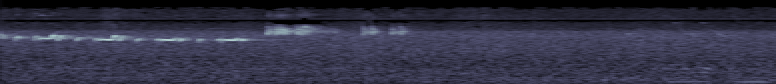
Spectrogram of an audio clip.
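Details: On Mount Migita a male Blue-and-white Flycatcher sings a run of clear, high whistled notes for over a second, then closes with a short, harsh buzzy burst; quiet hiss follows.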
